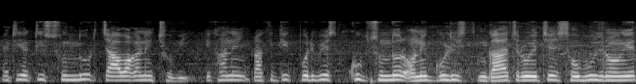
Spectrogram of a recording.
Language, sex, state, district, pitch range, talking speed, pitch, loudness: Bengali, male, West Bengal, Paschim Medinipur, 190-205 Hz, 160 wpm, 195 Hz, -17 LUFS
